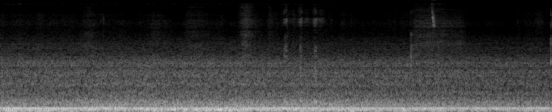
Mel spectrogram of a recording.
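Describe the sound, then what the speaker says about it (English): A car's steady low engine rumble and road noise hold constant from inside the cabin while driving down a country road, with faint music and a few light clicks above it. "as I'm driving down the country road"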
